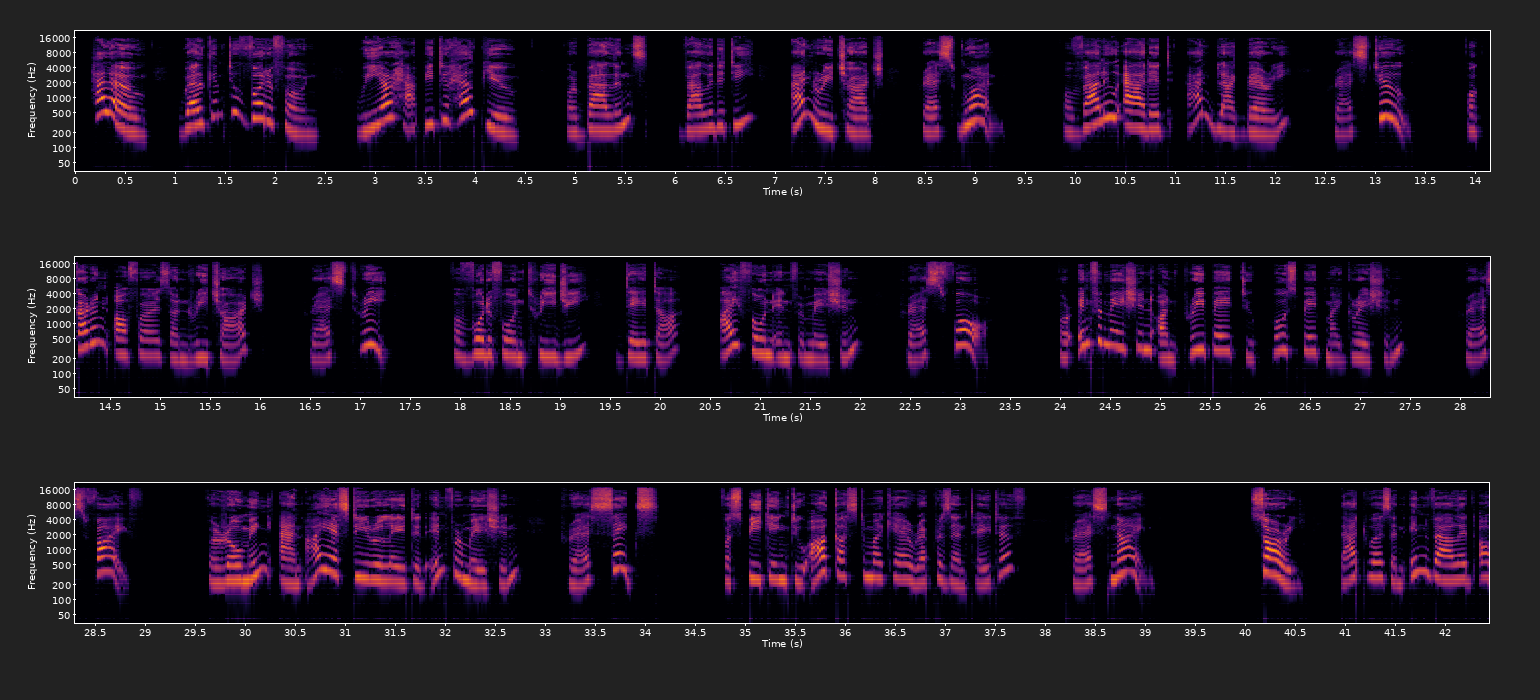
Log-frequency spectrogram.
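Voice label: ivr English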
